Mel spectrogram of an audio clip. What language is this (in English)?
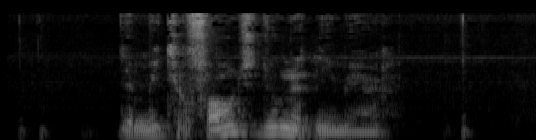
Dutch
